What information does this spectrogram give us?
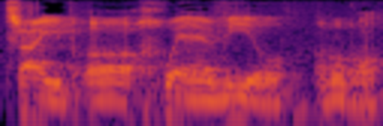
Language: Welsh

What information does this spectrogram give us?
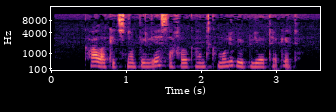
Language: Georgian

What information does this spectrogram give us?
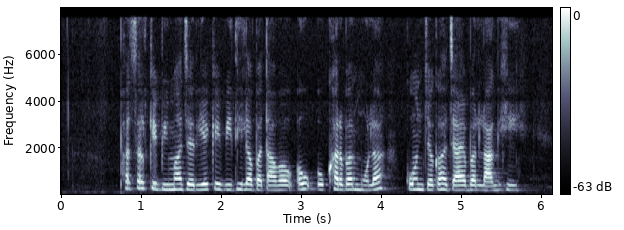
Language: Chhattisgarhi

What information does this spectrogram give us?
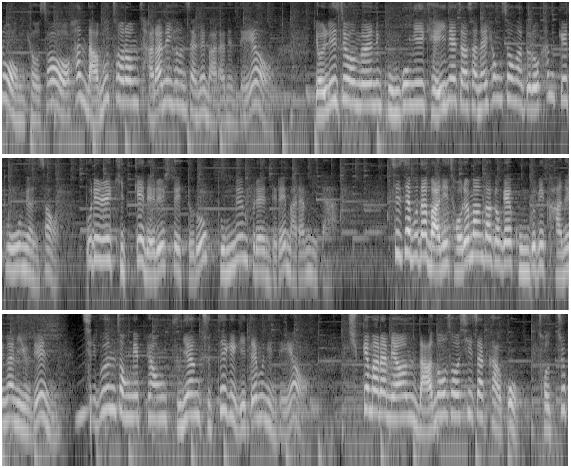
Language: Korean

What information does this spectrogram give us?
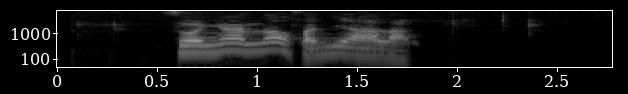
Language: Thai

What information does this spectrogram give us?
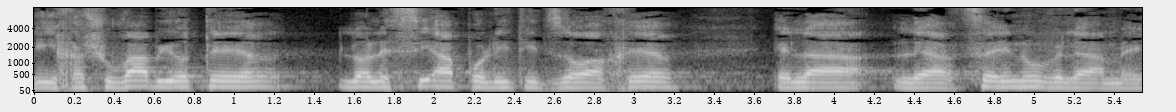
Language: Hebrew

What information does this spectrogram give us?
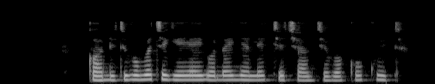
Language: Kalenjin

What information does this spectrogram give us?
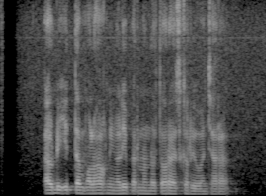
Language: Sundanese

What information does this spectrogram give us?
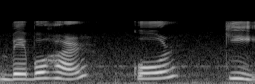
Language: Assamese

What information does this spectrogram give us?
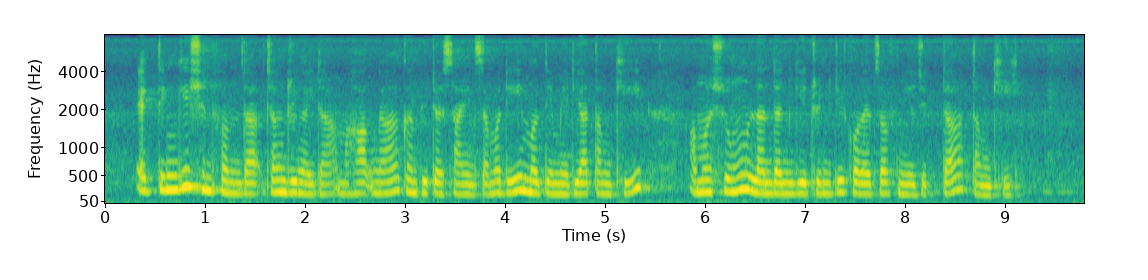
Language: Manipuri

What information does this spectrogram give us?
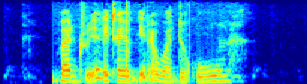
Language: Ganda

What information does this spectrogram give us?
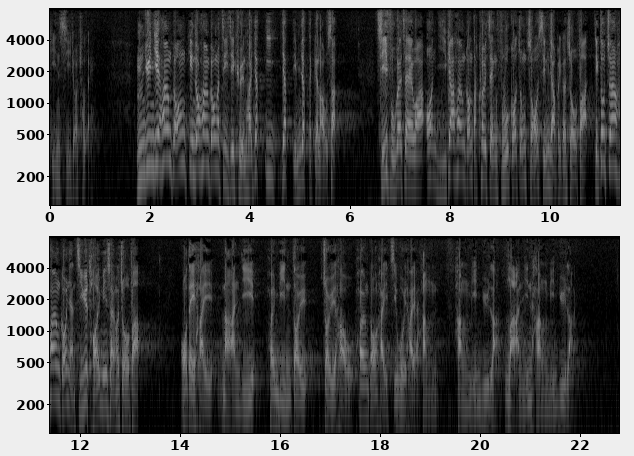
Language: Cantonese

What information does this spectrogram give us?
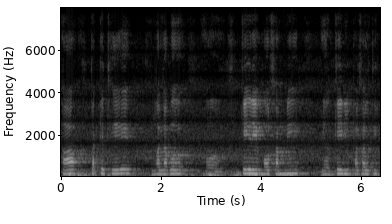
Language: Sindhi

